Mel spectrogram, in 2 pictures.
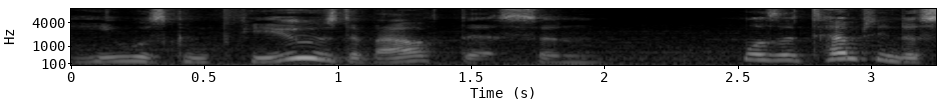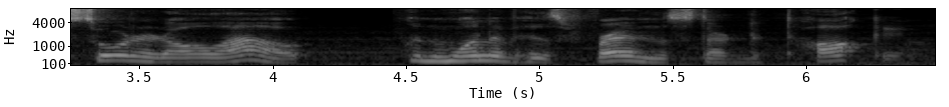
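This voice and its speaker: A woman reading a scripted scary story as narrator, in a measured, dramatic way with pauses. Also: medium pitch, expressive, low-quality recording.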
